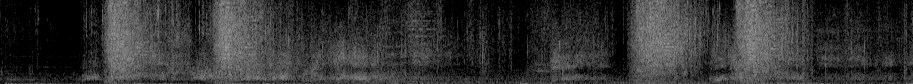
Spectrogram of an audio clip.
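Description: Heavy weapon blows swish and strike with loud impacts.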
